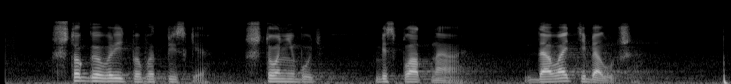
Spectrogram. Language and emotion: Russian, neutral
